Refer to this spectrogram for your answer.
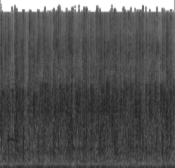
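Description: Sustained audience applause, a dense wash of many hands clapping at a steady, loud level for the full few seconds, with no voices standing out above it.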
